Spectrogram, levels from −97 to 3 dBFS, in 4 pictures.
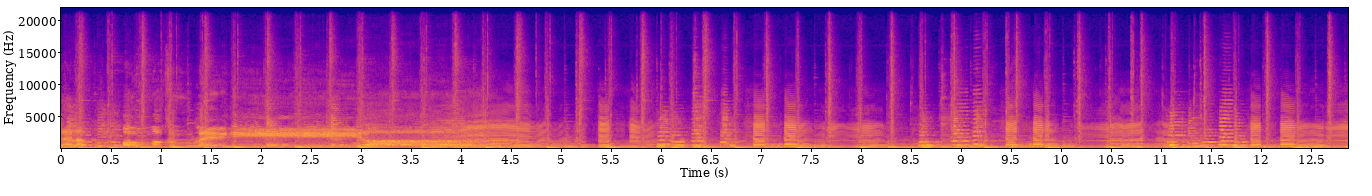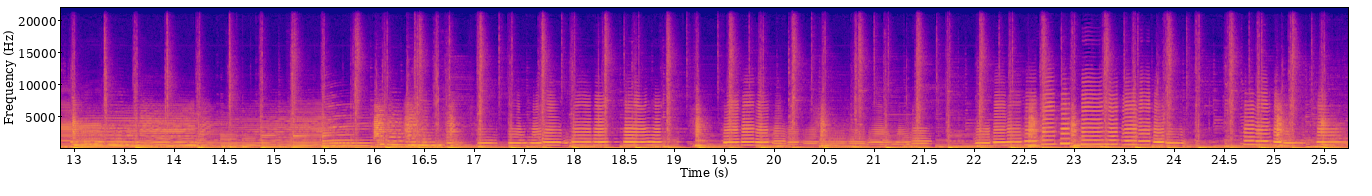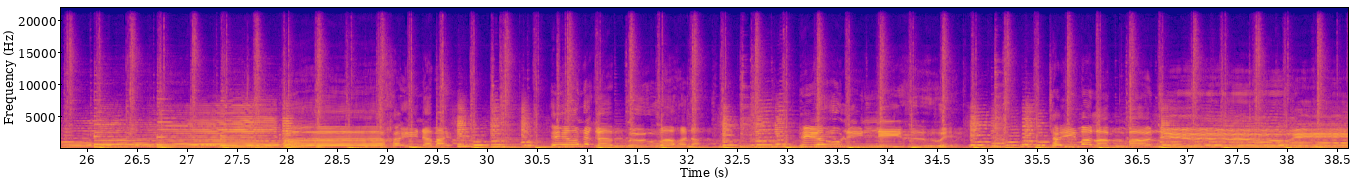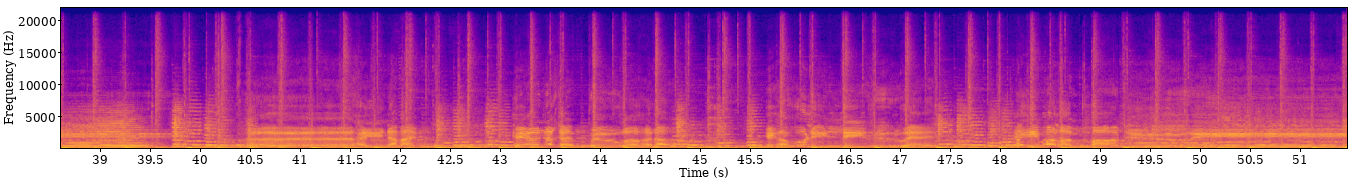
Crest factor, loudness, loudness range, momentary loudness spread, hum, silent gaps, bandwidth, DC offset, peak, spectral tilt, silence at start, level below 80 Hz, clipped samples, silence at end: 16 dB; -18 LUFS; 2 LU; 5 LU; none; none; over 20 kHz; under 0.1%; 0 dBFS; -5 dB/octave; 0 s; -20 dBFS; under 0.1%; 0 s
